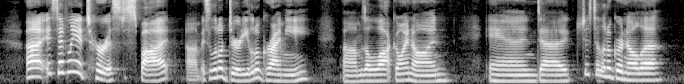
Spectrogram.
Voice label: Vox Pop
